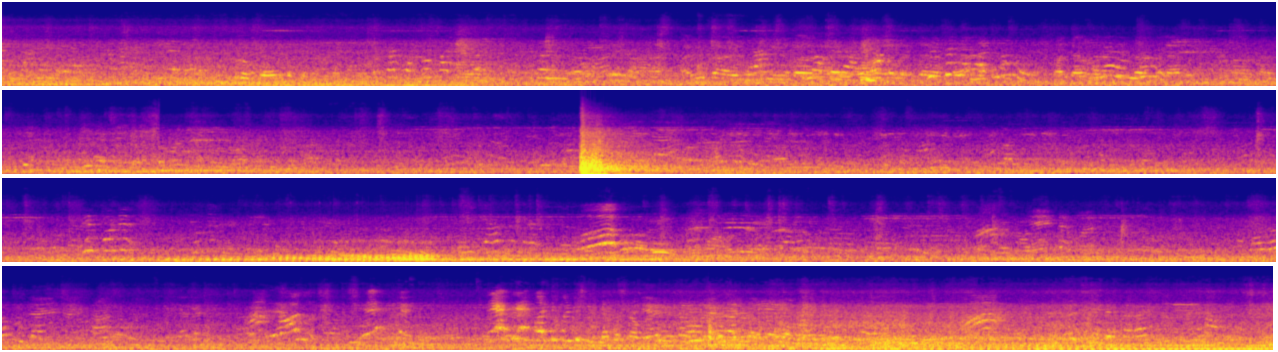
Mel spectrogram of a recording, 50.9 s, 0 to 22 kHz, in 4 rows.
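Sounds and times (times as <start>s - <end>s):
murmur of voices: 0.0s - 50.9s
people chattering: 0.0s - 50.9s
children's voices: 3.7s - 5.9s, 26.2s - 28.1s, 30.0s - 33.4s, 37.9s - 50.9s
firecracker bang: 18.5s - 20.0s.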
